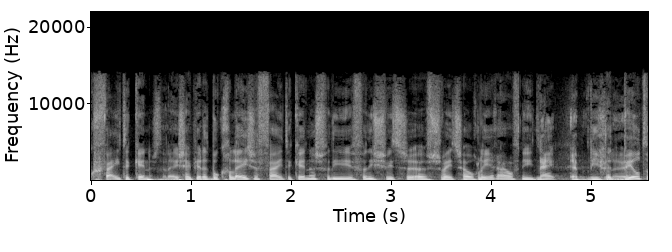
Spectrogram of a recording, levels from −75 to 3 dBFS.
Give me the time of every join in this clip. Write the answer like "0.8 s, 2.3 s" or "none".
none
